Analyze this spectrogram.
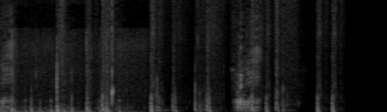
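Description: Pigs grunt and oink nearby.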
